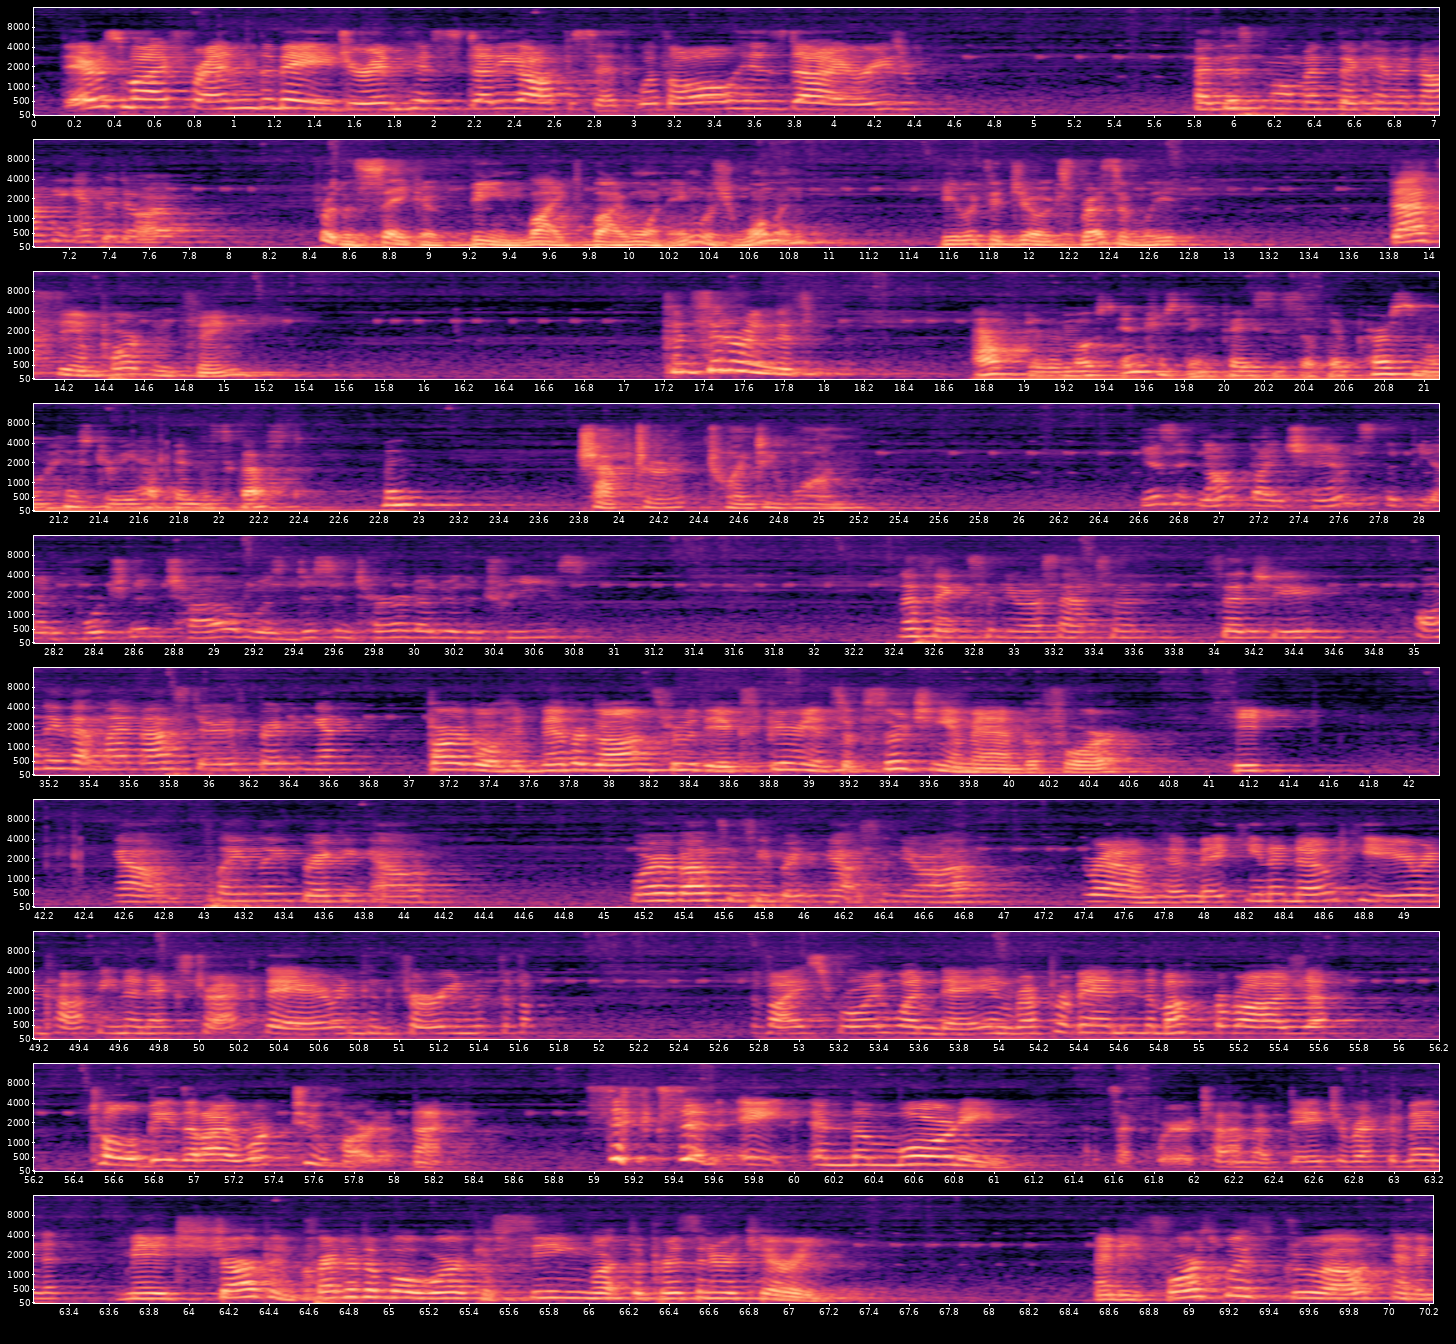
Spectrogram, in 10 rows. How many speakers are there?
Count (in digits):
7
